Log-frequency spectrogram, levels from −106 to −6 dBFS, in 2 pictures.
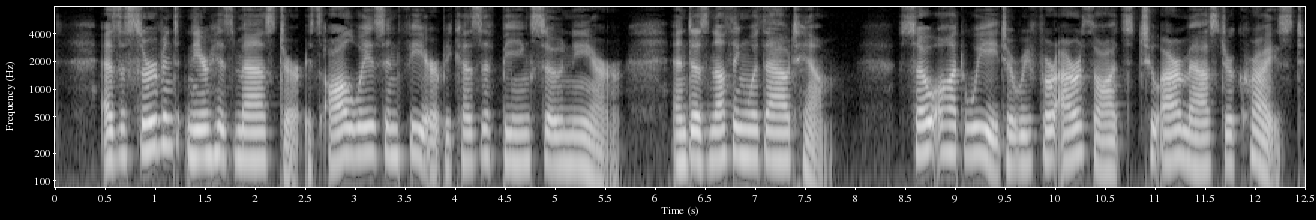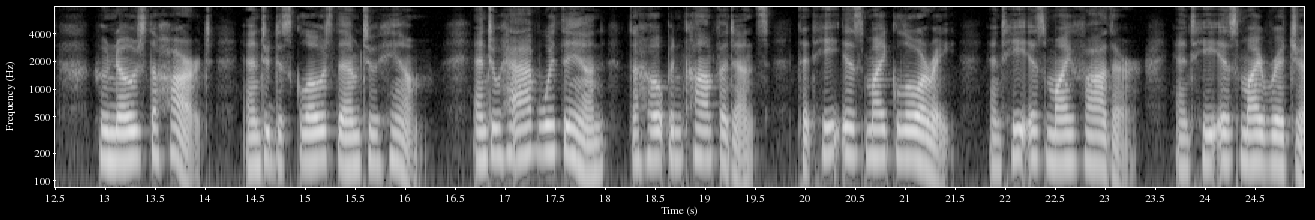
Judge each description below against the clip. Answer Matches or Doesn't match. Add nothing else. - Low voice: Doesn't match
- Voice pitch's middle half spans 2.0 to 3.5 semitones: Matches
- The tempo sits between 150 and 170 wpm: Matches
